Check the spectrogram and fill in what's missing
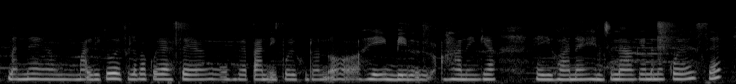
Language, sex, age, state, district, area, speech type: Assamese, female, 18-30, Assam, Majuli, urban, spontaneous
